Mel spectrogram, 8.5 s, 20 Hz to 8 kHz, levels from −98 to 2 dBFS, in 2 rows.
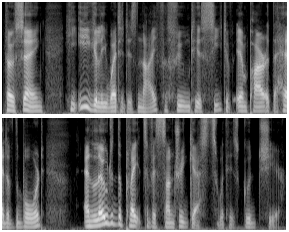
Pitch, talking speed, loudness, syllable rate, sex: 115 Hz, 210 wpm, -22 LUFS, 5.4 syllables/s, male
